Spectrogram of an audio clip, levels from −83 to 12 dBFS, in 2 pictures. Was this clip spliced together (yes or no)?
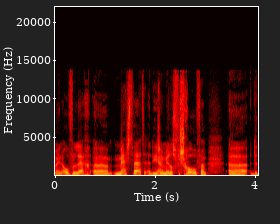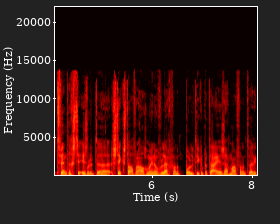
yes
